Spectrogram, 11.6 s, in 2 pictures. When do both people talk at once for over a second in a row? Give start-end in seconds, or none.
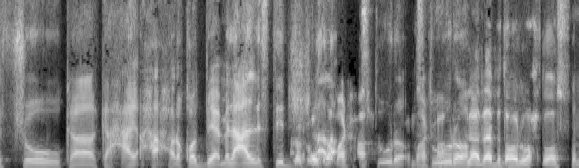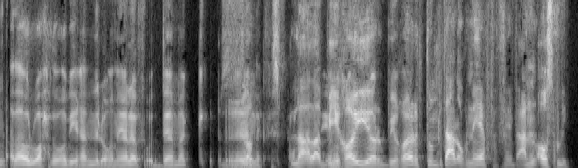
2.9-4.8, 8.0-9.3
